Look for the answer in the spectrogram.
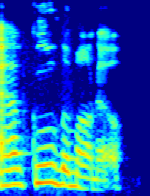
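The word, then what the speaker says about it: avgolemono: I googled it. It's avgo limono. – Avgo limono. – Yeah, it's Greek for egg and lemon.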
